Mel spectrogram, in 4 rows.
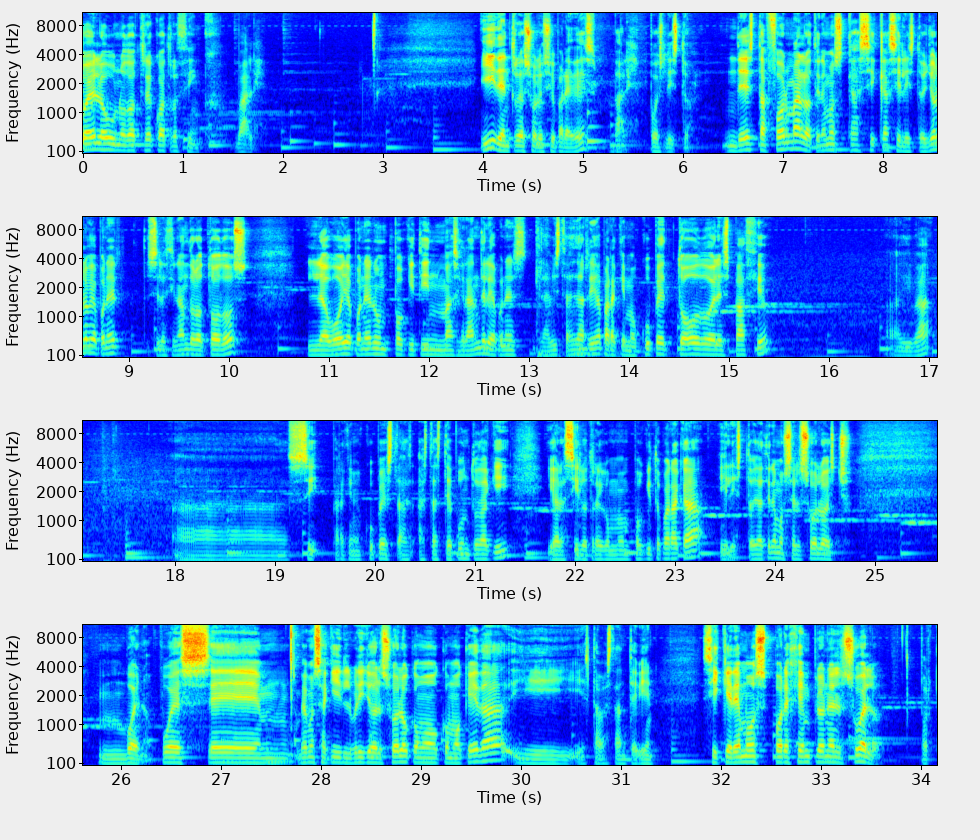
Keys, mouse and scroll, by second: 5.3 middle click, 5.7 right click, 6.2 middle click, 8.4 right click, 8.9 shift+right click, 9.3 right click, 9.5 right click, 9.9 right click, 10.3 right click, 11.3 middle click, 13.1 KP_7, 14.0 shift+middle click, 14.7 click, 16.0 click, 17.3 s, 19.8 middle click, 20.9 scroll up 2, 21.0 middle click, 21.9 click, 23.6 middle click, 24.2 right click, 24.5 middle click, 25.1 scroll down 3, 25.9-26.3 scroll up 7, 26.4 middle click, 27.1 scroll down 2, 27.5 scroll up 1, 27.5 middle click, 28.0 scroll up 2, 29.0 middle click.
